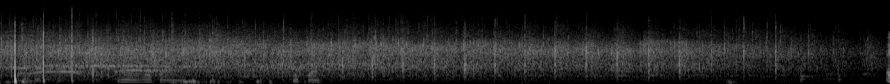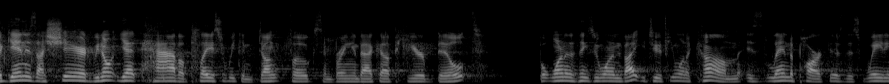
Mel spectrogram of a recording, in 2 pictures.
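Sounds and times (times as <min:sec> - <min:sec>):
audience applause: 0:00.0 - 0:09.3
speech: 0:02.9 - 0:03.4, 0:08.9 - 0:17.7.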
